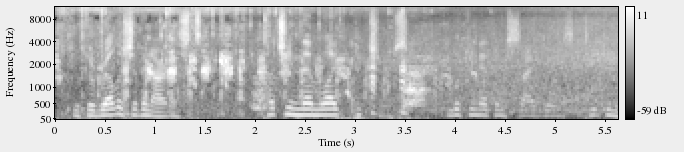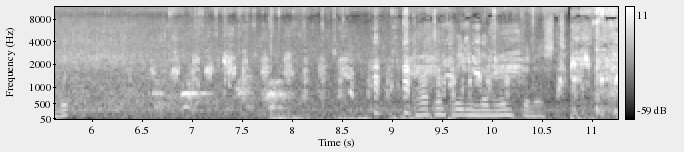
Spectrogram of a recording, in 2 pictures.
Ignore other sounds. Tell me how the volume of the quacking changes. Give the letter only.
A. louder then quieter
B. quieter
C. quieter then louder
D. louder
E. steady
C.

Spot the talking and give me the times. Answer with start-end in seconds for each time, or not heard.
0.1-5.8, 9.2-11.2.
